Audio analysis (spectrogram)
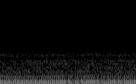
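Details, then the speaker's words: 2010 Honda CBR600RR (PC40) 599cc inline-four with a Yoshimura exhaust, hot start, a known problem: it started immediately this time; deep, even rumble with no misses or rattles, normal hot idle. "when the engine is hot it doesn't start immediately oh it does wow amazing"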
